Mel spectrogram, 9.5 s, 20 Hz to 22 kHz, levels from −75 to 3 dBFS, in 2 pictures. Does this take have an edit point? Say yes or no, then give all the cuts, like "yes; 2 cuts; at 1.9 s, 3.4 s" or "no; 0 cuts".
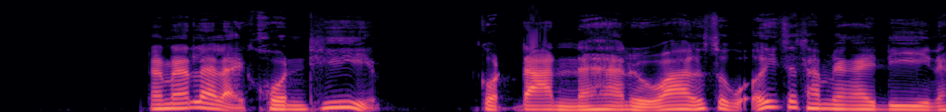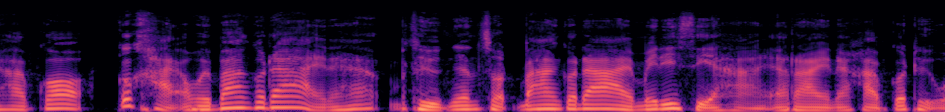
no; 0 cuts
